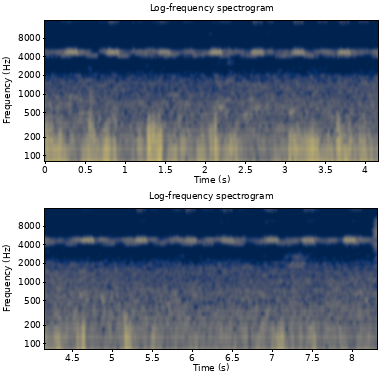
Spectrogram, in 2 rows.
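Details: Night crickets near a New York City train station at Willets Point on May 28, 2024, about 10:30 p.m.; steady high chirps repeat roughly twice a second above a low rumbling background of distant traffic-like noise.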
